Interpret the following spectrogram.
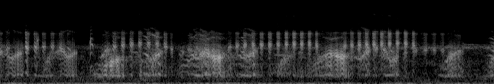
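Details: A dense chorus of wild frogs: overlapping raspy, pulsed croaks rising and falling in waves with hardly any pause between callers.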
